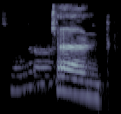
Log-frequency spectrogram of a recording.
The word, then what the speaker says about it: turned: Turned. Because you're just pronouncing it d, not ed.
